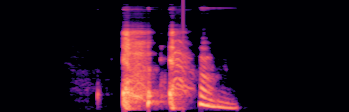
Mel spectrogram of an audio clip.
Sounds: Cough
